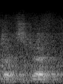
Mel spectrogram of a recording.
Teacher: The crucial point is no contrast between foot and strut, so they rhyme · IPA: /fʊt/-/strʊt/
